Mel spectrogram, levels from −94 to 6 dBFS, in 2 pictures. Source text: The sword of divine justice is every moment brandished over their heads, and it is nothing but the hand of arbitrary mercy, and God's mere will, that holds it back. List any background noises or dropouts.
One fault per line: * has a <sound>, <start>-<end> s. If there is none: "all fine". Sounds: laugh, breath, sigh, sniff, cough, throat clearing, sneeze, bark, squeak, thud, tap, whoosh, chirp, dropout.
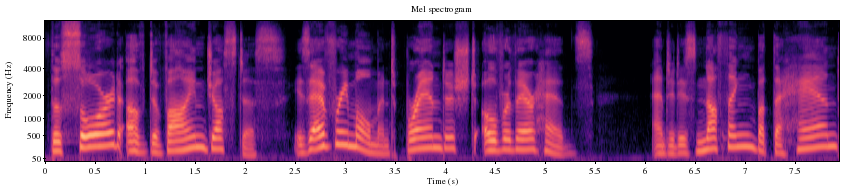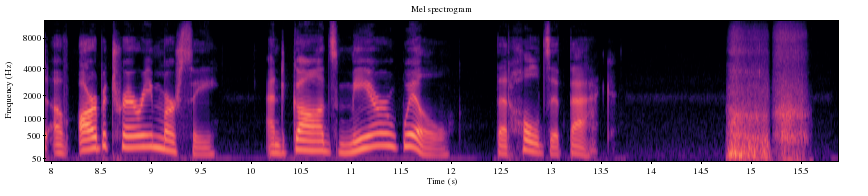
* has a breath, 14.7-15.6 s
